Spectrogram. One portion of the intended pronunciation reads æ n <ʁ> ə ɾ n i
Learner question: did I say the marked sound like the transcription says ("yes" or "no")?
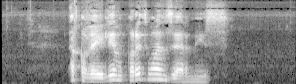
no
